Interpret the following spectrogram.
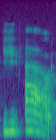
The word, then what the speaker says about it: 儿: 累 okay next one it sounds like er in term well er is a special compound final we used it like an independent syllable.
